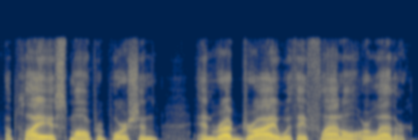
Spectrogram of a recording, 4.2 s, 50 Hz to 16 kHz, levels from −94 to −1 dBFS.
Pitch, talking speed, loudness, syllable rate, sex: 165 Hz, 170 wpm, -18 LUFS, 4.6 syllables/s, female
